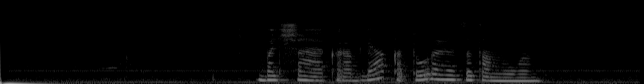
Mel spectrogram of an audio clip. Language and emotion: Russian, neutral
